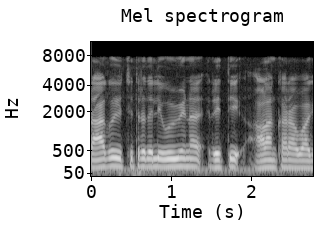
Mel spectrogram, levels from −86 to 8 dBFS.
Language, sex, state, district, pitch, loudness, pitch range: Kannada, male, Karnataka, Koppal, 145 Hz, -14 LUFS, 140-155 Hz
